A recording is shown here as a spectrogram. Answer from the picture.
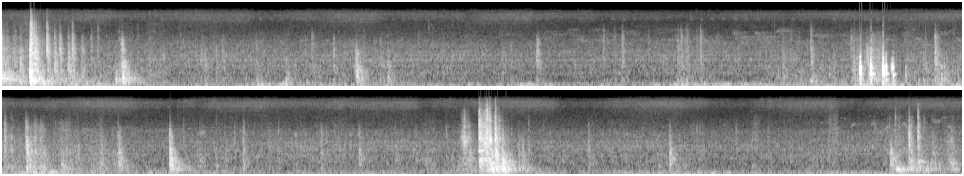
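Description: A few scattered knocks and clunks of gear against an aluminum jon boat as fiber dip bait is worked onto a hook with a stick in a bucket: a ringing metallic clunk about six seconds in and a louder knock near eleven seconds.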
